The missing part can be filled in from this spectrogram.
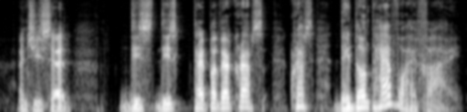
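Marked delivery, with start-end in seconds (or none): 1.2-4.5 slow, put-on French accent, airline attendant voice. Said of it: "what's the French accent?".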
